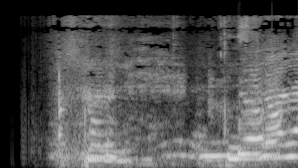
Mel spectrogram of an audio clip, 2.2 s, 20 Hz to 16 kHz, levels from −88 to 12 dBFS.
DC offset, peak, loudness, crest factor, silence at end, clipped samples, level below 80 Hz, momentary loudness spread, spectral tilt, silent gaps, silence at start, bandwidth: under 0.1%; 0 dBFS; -11 LUFS; 12 dB; 0 s; under 0.1%; -40 dBFS; 15 LU; -4.5 dB/octave; none; 0.35 s; 11.5 kHz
